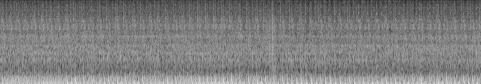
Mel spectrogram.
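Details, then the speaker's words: Restored vintage British motorcycle, first start in shop after completion, warming up: steady low thumping fast idle, firing evenly with no knocks or clatter, running sweetly. "fires here and sounds good we'll take it outside and do a test ride"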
